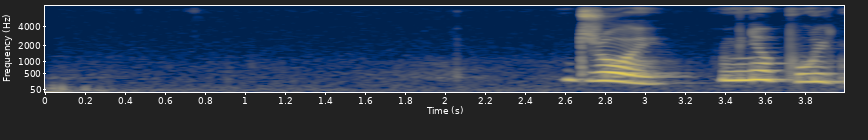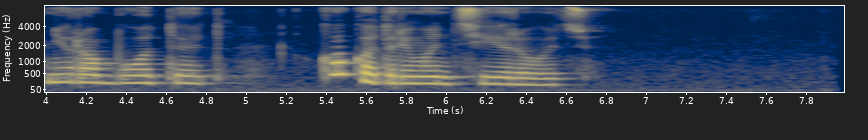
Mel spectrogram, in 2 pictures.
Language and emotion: Russian, sad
